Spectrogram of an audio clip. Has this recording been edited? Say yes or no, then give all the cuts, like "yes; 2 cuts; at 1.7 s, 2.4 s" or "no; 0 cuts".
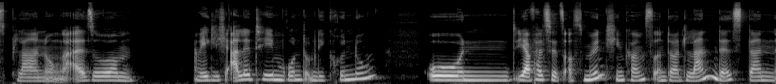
no; 0 cuts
